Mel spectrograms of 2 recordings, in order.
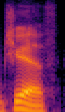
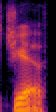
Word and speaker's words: GIF: wilt of compuserve when deciding on the pronunciation said he deliberately chose to echo the american peanut butter brown jif and compuserve employees would often say choosy developers choose jiff playing off all gifs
